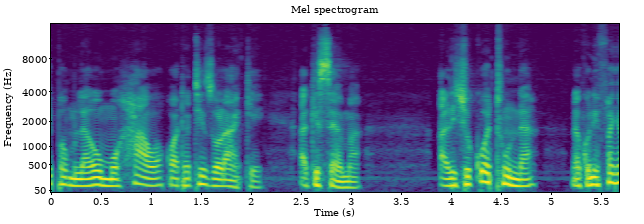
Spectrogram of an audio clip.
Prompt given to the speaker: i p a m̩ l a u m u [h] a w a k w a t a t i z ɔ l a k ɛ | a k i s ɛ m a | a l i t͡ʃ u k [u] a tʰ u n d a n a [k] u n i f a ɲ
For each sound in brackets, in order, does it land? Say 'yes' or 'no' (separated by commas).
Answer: yes, yes, yes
